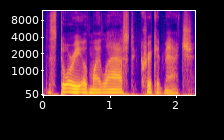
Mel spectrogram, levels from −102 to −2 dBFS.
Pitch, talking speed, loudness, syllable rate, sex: 115 Hz, 185 wpm, -17 LUFS, 4.0 syllables/s, male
